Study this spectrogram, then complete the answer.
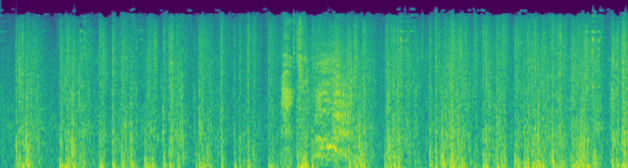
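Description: A horse in the game The Last of Us Part II, heard amid dense, continuous game action with hoofbeats, gunfire bursts and talk, the neigh blended into the busy, loud mix rather than standing alone.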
